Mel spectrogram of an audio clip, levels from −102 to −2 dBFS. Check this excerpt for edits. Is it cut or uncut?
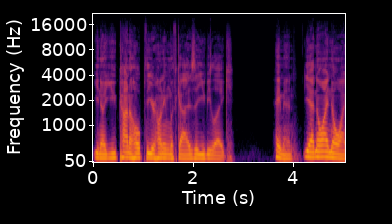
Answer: cut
